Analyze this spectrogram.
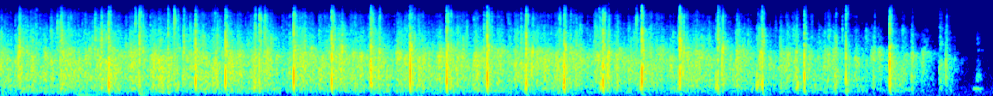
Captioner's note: applause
